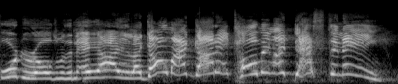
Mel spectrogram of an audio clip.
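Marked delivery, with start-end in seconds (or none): 1.5-3.8 acted-out, high, panicky freaked-out voice. Mocking adults who panic over AI, imitating someone freaking out. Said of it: "Some of you are freaking out".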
